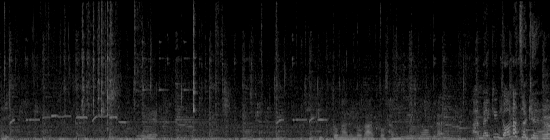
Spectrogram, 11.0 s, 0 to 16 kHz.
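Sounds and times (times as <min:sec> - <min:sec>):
whistle-like music melody: 0:00.0 - 0:07.2.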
